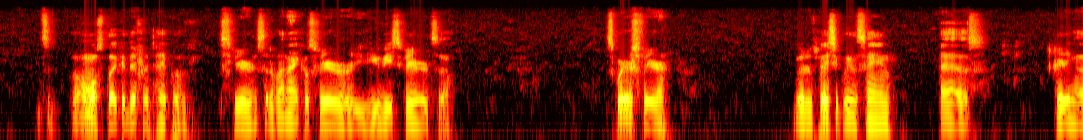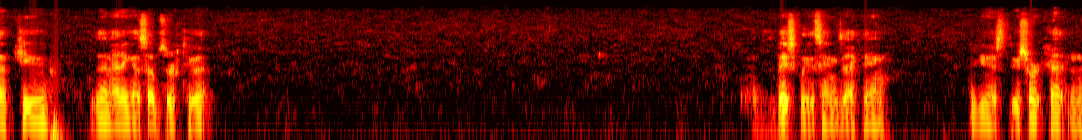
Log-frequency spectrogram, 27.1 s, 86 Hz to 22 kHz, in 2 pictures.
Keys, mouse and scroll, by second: 1.4-4.4 middle drag, 5.6-7.5 middle drag, 7.9 middle click, 9.7 click, 10.5 right click, 10.9 middle click, 11.7 x, 12.4 shift+a, 15.3-17.2 drag, 18.4 middle click, 19.3-22.0 drag, 22.0-25.1 middle drag, 25.1 click, 26.2 x, 26.7 shift+a.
